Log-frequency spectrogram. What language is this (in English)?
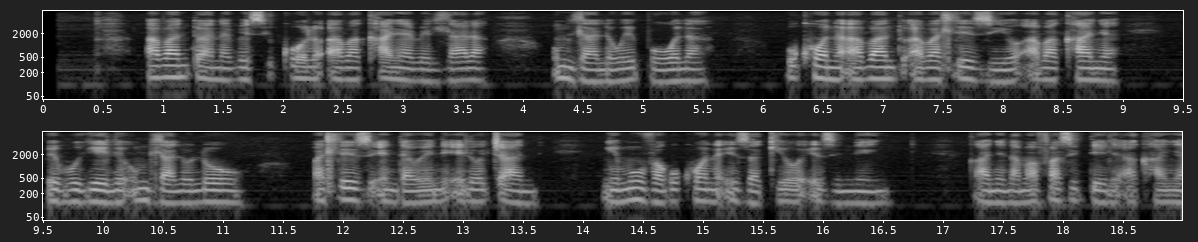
North Ndebele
